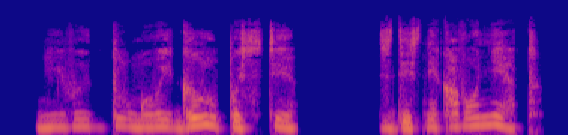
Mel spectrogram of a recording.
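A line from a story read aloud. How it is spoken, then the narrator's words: Angry hiss. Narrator (Russian): зло зашипело Амирану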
